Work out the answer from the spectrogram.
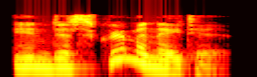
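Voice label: "indiscriminative", British English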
